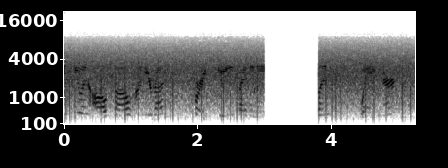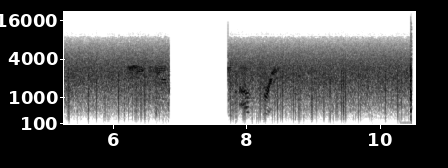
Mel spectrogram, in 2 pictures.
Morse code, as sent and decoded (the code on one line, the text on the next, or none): none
